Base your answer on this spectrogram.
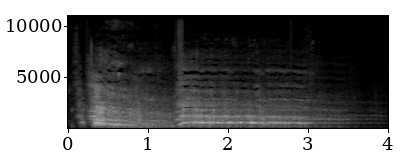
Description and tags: Simple recording directly served as the microphone of the portable one on Logic and subsequently add efx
